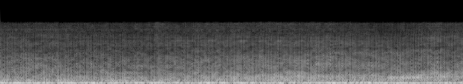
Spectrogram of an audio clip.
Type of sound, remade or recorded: remade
